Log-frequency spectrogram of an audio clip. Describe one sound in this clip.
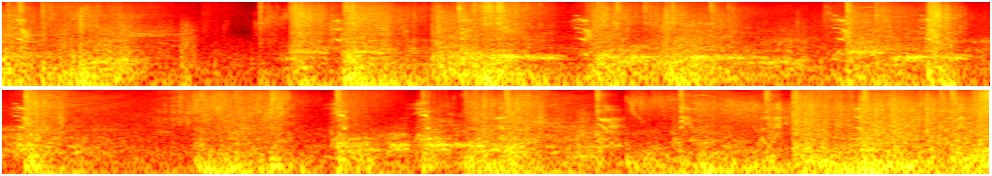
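Magic spells burst and crackle in quick succession.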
